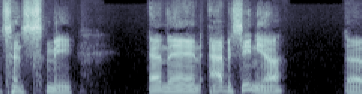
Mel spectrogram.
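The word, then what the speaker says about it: Abyssinia: And then Abbyia, uh, which is actually how it's said, not albby, but it's abbiscia is something that I took off a mash and Colonel Henry Blake.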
